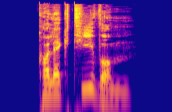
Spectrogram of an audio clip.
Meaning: collective noun (noun referring to a group of similar things)
- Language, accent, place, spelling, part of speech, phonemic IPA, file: German, Germany, Berlin, Kollektivum, noun, /kɔlɛkˈtiːvʊm/, De-Kollektivum.ogg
